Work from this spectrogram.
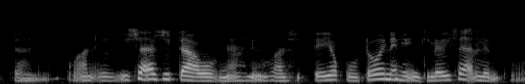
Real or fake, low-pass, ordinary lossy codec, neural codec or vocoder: fake; 5.4 kHz; Opus, 64 kbps; codec, 24 kHz, 1 kbps, SNAC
